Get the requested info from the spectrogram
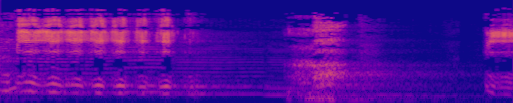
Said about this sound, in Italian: Ma tu sei un capretto.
